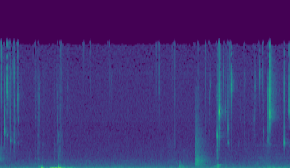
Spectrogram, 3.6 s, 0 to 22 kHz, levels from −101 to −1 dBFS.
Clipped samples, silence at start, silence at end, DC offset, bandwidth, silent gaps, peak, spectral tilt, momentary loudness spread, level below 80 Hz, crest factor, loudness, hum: under 0.1%; 0 s; 0 s; under 0.1%; 17 kHz; none; -10 dBFS; -3.5 dB/octave; 21 LU; -42 dBFS; 30 dB; -41 LUFS; none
